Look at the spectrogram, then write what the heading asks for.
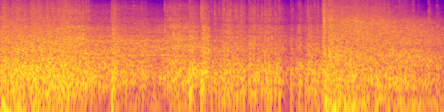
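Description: Fireworks display: dense crackling and popping from bursting shells and rising comets, with a fresh loud surge about three seconds in, then dying down near the end.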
